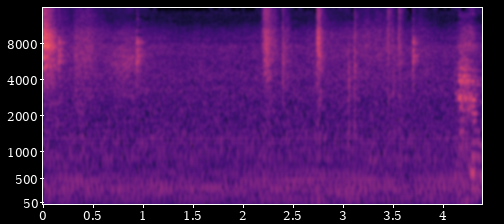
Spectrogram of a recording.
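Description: Quiet room tone: a steady low hum with a few faint soft ticks and rustles around the middle.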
